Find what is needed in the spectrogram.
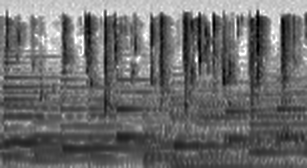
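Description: A whisk beating raw eggs in a glass bowl, making quick, irregular wet clicks over steady piano-style background music.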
